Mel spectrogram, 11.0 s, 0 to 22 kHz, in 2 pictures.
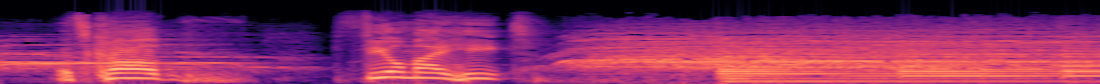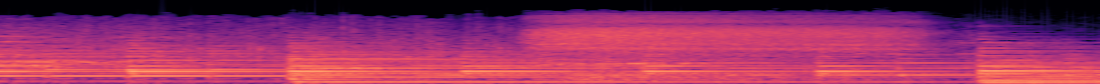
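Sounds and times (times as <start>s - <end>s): steady hiss: 8.1s - 10.2s.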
